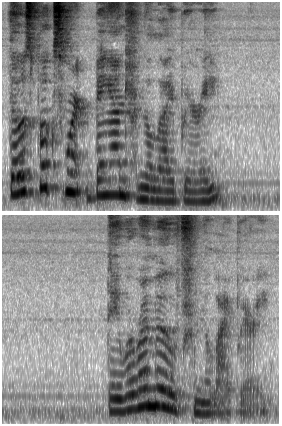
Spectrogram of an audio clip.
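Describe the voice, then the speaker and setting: A woman voicing a stern, condescending female principal in a children's storybook, measured and pompous. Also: medium pitch, animated, dark tone, a little hiss or hum. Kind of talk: children's novel read-aloud.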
